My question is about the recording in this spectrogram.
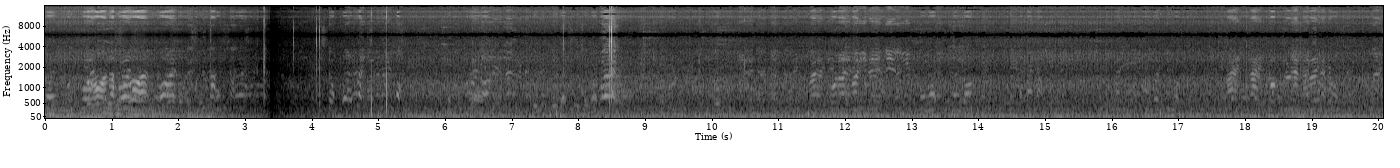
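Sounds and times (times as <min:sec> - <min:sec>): distant players shouting: 0:04.3 - 0:20.0.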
